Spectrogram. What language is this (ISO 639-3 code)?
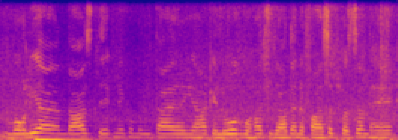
urd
